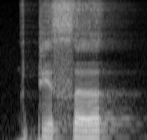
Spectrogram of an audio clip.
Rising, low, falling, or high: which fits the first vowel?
low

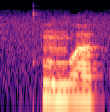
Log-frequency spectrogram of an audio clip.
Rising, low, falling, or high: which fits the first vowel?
high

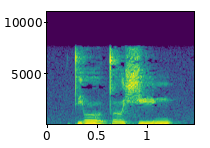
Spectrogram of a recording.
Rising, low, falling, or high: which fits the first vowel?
falling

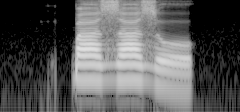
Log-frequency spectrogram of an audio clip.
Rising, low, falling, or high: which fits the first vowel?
high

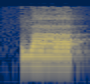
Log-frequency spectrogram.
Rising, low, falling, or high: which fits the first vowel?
high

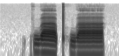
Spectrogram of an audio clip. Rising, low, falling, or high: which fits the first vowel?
falling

